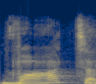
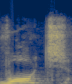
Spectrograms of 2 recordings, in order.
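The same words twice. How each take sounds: First: It starts with an unrounded 'v' sound. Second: It starts with a lip-rounded 'w' sound. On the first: The speaker calls it wrong. "വാച്ച് അല്ല" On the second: The speaker calls it right. "you round your lips"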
